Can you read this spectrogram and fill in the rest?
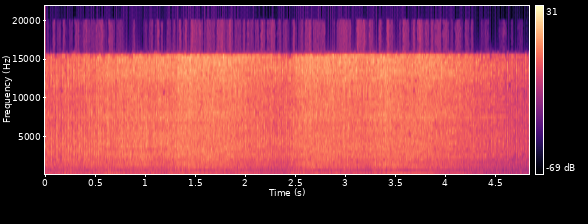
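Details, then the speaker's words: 1988 Isuzu Trooper 4x4, manual five-speed, revived after sitting for many years: engine revs up and settles with smooth, even firing, no knocks or misses, no blow-by or smoke; likely needs plug wires; runs healthy. "Sounding pretty good. Not even no blow by."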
